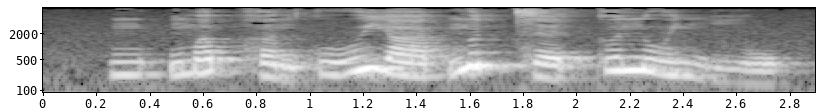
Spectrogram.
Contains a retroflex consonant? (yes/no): no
